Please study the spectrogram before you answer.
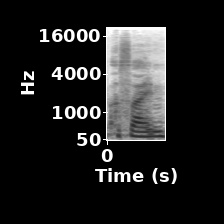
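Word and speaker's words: assign: से silent word है कैसे बोला जाएगा इनको साइन अजवाइन नहीं बोलेगा असाइन ठीक है फौरन इसको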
